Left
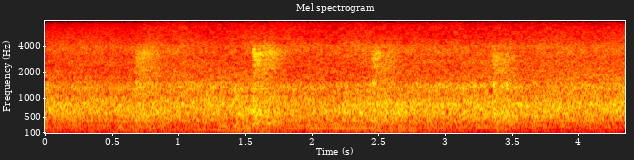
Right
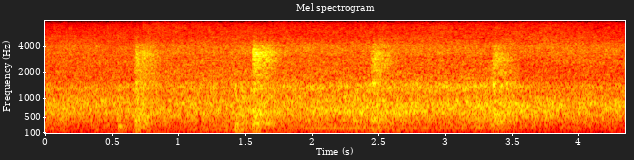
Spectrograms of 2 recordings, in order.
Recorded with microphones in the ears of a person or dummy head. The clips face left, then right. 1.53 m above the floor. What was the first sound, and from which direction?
Footsteps, 40° right (ahead or behind).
